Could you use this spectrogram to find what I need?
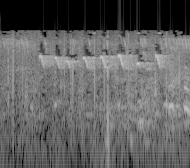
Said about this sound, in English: The sky is clear and the bird sings.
